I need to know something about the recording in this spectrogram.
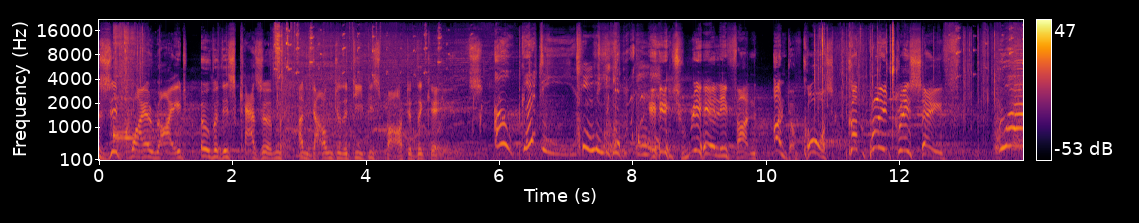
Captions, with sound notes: It's a Zip Wire ride over this chasm and down to the deepest part of the caves! Oh Goody! (GIGGLING) It's really fun! And of course, completely safe.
